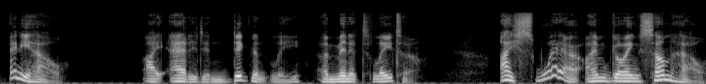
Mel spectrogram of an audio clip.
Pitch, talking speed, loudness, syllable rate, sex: 140 Hz, 100 wpm, -18 LUFS, 4.5 syllables/s, male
